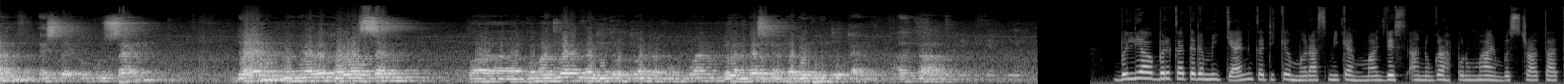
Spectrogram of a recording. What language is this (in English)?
Malay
